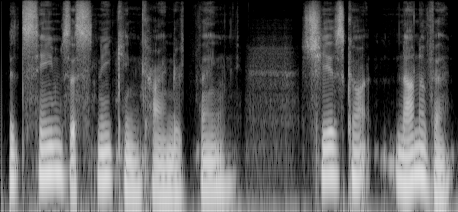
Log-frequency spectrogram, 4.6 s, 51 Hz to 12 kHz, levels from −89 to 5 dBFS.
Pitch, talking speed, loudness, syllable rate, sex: 110 Hz, 170 wpm, -18 LUFS, 3.9 syllables/s, male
